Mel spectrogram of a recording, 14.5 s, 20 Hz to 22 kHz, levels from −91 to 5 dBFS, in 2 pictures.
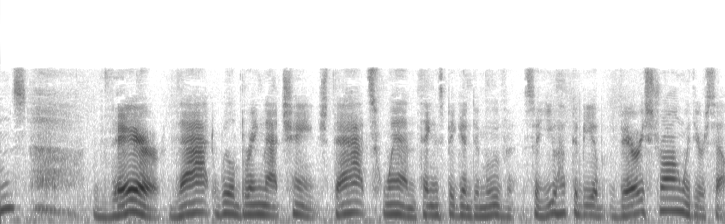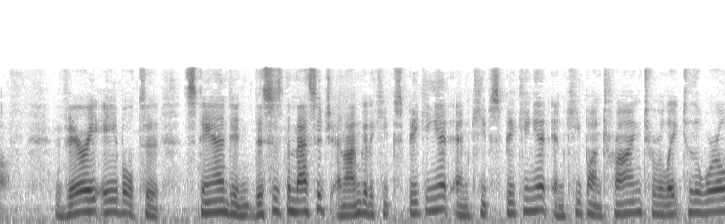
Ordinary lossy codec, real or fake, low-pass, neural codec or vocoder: MP3, 48 kbps; real; 7.2 kHz; none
